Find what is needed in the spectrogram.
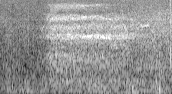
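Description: A soft breath, drawn out for about a second and a half, beginning about half a second in.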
